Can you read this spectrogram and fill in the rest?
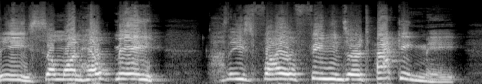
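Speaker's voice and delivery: shrill, very high, full-volume cry. Voicing someone hiding in a destroyed building, crying out for help. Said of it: "someone just crying for help".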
